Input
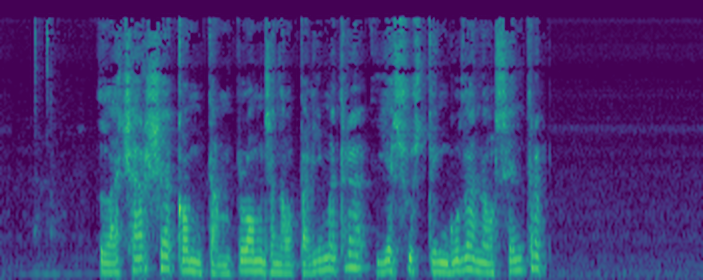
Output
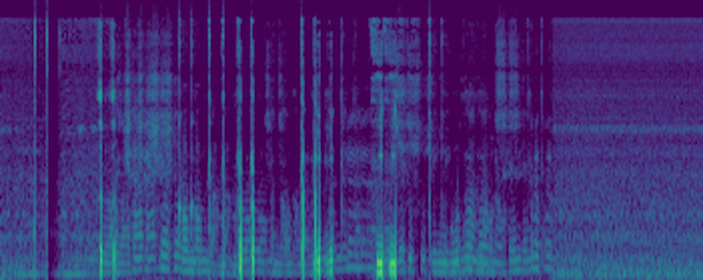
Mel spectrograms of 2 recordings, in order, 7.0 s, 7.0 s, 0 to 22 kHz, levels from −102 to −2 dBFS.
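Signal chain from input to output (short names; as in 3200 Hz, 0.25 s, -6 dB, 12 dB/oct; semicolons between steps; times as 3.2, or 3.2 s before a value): 1.92–3.56 compressor 12:1, threshold -30 dBFS, peak gain reduction 9.5 dB; added harmonics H 3 -18 dB, 4 -28 dB, 6 -27 dB, 7 -35 dB, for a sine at -15.5 dBFS; flipped gate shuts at -31 dBFS, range -38 dB; echo 0.128 s -4 dB; gain +14.5 dB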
